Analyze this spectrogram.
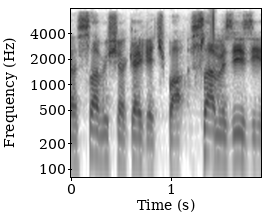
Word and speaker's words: Slavisa Gegic: delighted to be here with the Serbian Sledgehammer slavisa git did I pronounce that right so close it's slavish git but slav is easy it's hard for everyone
